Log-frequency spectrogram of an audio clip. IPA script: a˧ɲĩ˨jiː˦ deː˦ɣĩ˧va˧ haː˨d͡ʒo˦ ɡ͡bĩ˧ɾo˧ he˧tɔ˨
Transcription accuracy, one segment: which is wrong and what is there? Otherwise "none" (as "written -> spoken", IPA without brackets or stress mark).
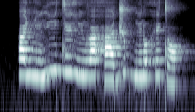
none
